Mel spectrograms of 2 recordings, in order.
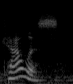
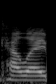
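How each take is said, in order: First: The name is said with an English pronunciation. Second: The name is said with a French pronunciation. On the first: The speaker calls it right. "it's actually Callus" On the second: The speaker calls it wrong. "I was saying Calais because that's what I assumed with like the French pronunciation"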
